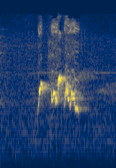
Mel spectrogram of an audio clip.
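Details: Red-whiskered bulbul singing in the morning, a competition-style song used to train other bulbuls to sing: one short, bright warbled phrase of quick rising and falling whistled notes, about half a second long.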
